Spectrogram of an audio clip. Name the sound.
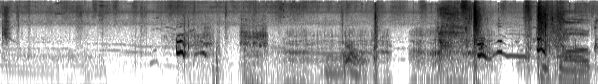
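dog barking in a video game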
